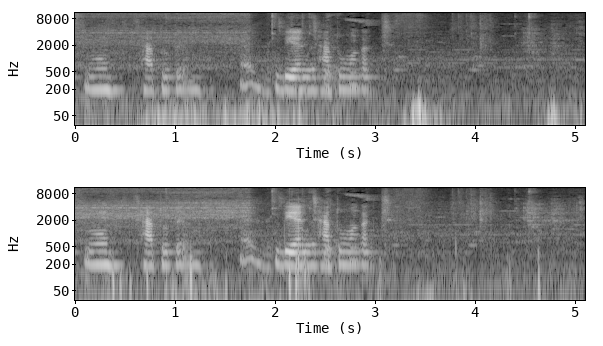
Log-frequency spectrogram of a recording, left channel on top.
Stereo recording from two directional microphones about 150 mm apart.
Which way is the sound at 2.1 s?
10° right (ahead or behind).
